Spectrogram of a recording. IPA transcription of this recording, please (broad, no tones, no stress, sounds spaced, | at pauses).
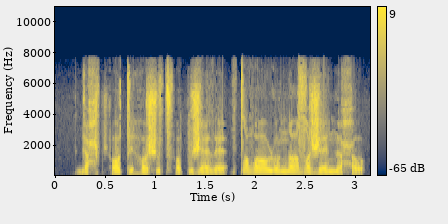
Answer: ɡ æ ħ t͡ʃʼ ɒ t ɪ ɦ ɒ ʃ ʊ t͡sʼ ɒ p ʊ ʒ æ ð ɛ | tˤ ɪ ðˤ ɛ ɹ ɔ n æ zˤ ʌ ʒ ɛ n ɜ ħ ɔ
